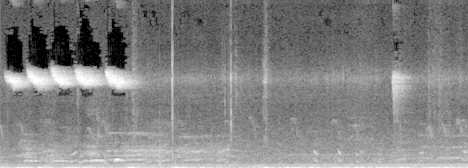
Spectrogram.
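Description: Giant bantam chickens clucking and murmuring close by, with a few short calls over steady low farmyard noise and faint high bird chirps, no voices present.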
